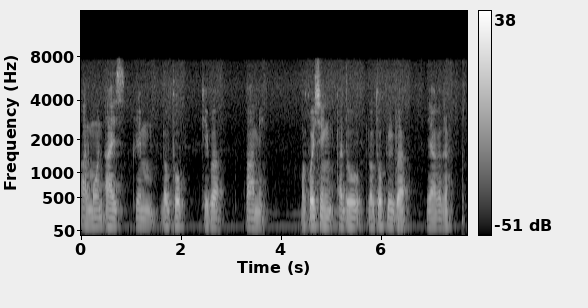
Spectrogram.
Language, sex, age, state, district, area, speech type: Manipuri, male, 18-30, Manipur, Thoubal, rural, read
